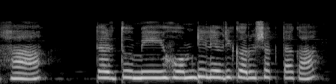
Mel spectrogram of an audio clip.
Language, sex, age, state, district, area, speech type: Marathi, female, 18-30, Maharashtra, Sangli, urban, spontaneous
